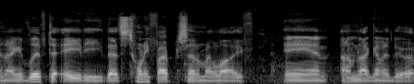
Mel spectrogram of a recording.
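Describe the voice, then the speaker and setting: Noticeable background noise under rapid-fire talk, its intonation fairly even. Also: man. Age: 60s. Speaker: YouTube channel co-host. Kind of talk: casual advice talk.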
